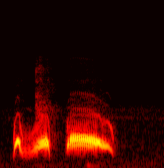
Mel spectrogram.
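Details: Decoy spotted dove used for luring wild doves: a brief coo sliding into a soft purr, then one sustained, wavering purring coo.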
